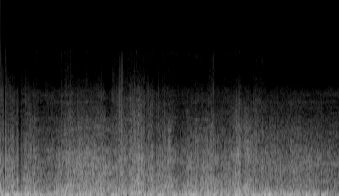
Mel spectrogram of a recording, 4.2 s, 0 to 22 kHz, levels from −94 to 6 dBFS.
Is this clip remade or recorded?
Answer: remade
